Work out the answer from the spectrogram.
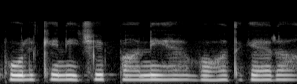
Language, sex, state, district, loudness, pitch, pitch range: Hindi, female, Bihar, Patna, -17 LUFS, 215 Hz, 215-220 Hz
